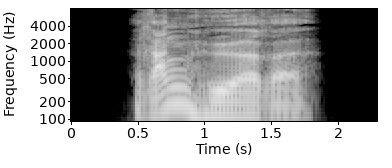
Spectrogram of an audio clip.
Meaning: inflection of ranghoch: 1. strong/mixed nominative/accusative feminine singular comparative degree 2. strong nominative/accusative plural comparative degree
- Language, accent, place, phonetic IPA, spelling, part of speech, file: German, Germany, Berlin, [ˈʁaŋˌhøːəʁə], ranghöhere, adjective, De-ranghöhere.ogg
